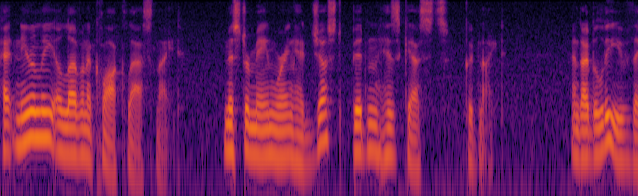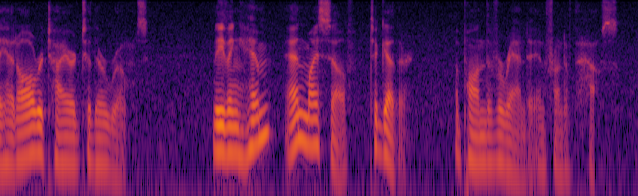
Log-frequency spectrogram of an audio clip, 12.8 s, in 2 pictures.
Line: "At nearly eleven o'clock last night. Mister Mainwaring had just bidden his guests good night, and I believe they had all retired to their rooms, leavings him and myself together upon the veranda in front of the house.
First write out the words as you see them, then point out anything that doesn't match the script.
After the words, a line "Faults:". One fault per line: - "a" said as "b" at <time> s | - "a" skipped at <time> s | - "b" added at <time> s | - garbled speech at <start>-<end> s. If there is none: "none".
"At nearly eleven o'clock last night. Mister Mainwaring had just bidden his guests good night, and I believe they had all retired to their rooms, leaving him and myself together upon the veranda in front of the house.
Faults:
- "leavings" said as "leaving" at 8.5 s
